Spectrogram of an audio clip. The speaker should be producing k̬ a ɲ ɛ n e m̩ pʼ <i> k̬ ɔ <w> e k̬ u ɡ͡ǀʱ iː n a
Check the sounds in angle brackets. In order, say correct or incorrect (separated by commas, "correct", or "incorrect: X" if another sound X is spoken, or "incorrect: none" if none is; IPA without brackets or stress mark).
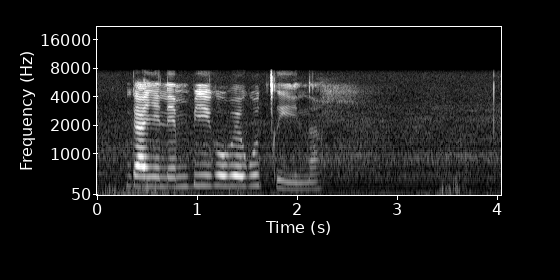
correct, correct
